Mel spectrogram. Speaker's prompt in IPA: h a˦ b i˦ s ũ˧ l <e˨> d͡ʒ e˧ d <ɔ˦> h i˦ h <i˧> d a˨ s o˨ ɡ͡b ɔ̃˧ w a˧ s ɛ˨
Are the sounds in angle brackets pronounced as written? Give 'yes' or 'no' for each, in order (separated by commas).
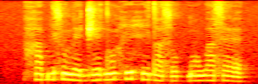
yes, no, yes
